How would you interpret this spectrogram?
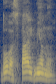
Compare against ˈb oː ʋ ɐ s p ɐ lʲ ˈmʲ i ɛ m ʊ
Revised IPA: ˈb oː ʋ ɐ s p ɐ lʲ ˈmʲ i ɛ n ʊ

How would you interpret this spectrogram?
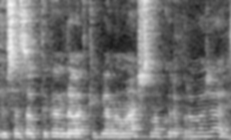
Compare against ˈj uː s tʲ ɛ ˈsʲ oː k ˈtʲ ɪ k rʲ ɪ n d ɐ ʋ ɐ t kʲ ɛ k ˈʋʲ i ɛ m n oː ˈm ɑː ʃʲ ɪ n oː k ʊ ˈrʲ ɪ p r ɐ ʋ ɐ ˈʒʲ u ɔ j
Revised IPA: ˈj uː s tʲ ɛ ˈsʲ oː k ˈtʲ ɪ k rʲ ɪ n d ɐ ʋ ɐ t kʲ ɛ k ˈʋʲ i ɛ n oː ˈm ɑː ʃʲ ɪ n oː k ʊ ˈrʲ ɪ p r ɐ ʋ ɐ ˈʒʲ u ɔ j

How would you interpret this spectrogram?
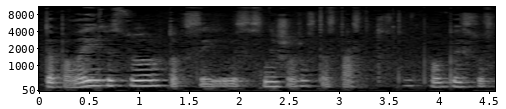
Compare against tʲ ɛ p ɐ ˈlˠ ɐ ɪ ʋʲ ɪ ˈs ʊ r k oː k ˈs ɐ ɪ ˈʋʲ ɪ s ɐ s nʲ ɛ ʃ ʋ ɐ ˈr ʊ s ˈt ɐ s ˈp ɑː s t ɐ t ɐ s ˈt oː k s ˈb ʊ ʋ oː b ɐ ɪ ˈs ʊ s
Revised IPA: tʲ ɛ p ɐ ˈlˠ ɐ ɪ ʋʲ ɪ ˈs ʊ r t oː k ˈs ɐ ɪ ˈʋʲ ɪ s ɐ s nʲ ɛ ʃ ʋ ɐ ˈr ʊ s ˈt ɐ s ˈp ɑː s t ɐ t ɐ s ˈt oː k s ˈb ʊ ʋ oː b ɐ ɪ ˈs ʊ s

